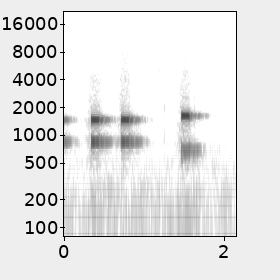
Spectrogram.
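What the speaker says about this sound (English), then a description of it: "I'm just going to dial our conference bridge here" A Yealink CP960 conference phone keypad sounds four dual-tone dialing beeps, three in quick succession and one after a short pause, clear and alone in a quiet room.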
